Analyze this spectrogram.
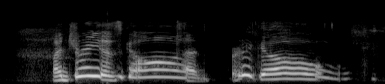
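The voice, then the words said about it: Impression of a friend yelling upset. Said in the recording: “that is exactly how he sounded ... That's a pretty good impression”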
